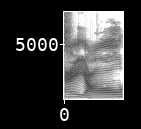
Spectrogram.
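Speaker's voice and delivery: high cartoon father voice. Discussing a YouTuber who trolled Call of Duty players: Cleveland Brown voice. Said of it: "with the Cleveland Brown voice".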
